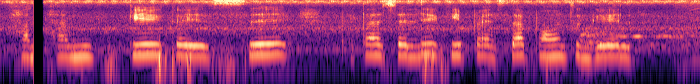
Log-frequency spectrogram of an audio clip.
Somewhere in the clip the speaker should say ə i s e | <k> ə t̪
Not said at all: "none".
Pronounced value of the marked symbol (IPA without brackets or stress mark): p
